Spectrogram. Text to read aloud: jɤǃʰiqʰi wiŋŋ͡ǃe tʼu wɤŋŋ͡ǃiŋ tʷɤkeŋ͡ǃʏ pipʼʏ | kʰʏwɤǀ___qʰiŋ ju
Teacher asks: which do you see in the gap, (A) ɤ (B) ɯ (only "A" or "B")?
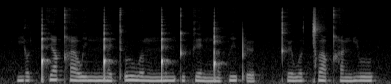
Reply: A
